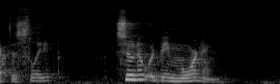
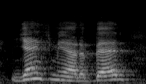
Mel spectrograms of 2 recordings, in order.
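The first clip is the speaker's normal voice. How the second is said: plain reading voice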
